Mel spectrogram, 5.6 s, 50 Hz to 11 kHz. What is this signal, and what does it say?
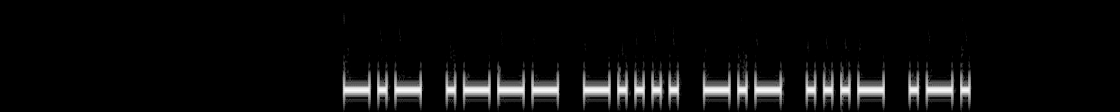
Morse code, heard as a keyed tone, about 28 wpm, 700 Hz. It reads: KJ6KVR
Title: USA Call Signs - 6 Characters - Repeated 2x - 28wpm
